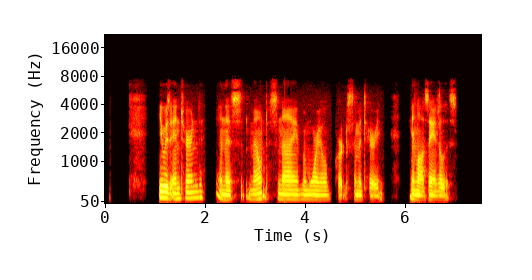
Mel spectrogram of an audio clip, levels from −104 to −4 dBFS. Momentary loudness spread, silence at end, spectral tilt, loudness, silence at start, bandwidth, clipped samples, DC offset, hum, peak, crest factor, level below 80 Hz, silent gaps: 13 LU; 0.5 s; -4 dB/octave; -28 LUFS; 0.5 s; 7.6 kHz; under 0.1%; under 0.1%; none; -10 dBFS; 20 dB; -66 dBFS; 0.84-1.07 s, 2.01-2.21 s, 4.54-4.59 s, 5.59-5.71 s, 5.90-6.09 s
